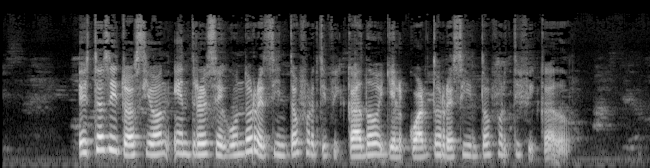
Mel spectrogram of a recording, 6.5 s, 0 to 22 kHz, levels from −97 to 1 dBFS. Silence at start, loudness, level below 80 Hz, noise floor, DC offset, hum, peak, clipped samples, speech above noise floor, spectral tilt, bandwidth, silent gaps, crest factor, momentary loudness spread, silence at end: 0.8 s; -18 LUFS; -62 dBFS; -57 dBFS; under 0.1%; none; 0 dBFS; under 0.1%; 39 dB; -3 dB/octave; 16.5 kHz; none; 18 dB; 13 LU; 0.8 s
